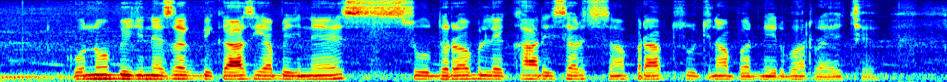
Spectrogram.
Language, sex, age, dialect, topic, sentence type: Maithili, male, 18-24, Bajjika, banking, statement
